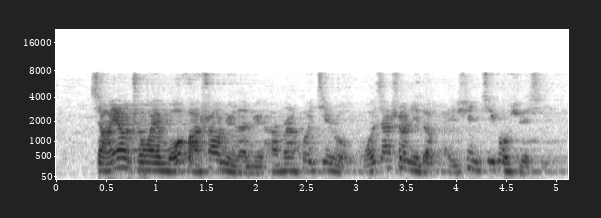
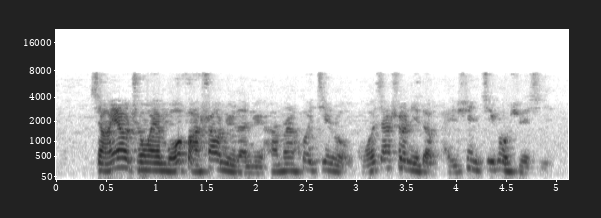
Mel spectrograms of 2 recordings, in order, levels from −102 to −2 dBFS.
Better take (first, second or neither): second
